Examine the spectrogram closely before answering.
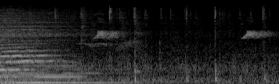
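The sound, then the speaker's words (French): A horse's hooves clop sharply a handful of times at an uneven, unhurried pace as a rider arrives at a friend's house, after a low droning tone fades out, with faint high chirps drifting in the background. “Arrivé à la maison de son ami, il me demande un coup de main pour descendre de son cheval.”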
